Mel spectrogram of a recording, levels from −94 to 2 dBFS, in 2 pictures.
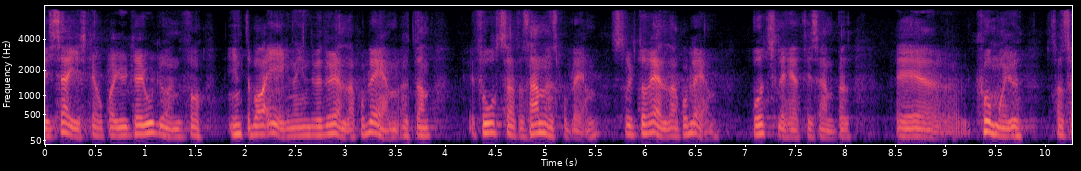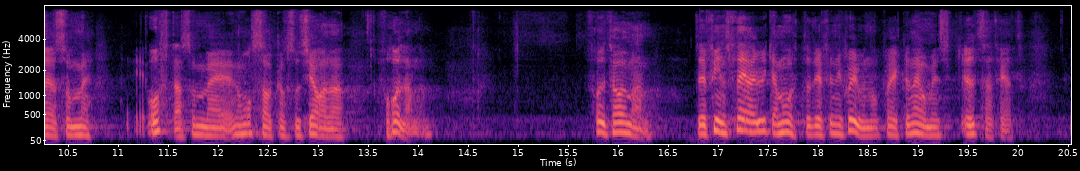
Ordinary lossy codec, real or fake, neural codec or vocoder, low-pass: AAC, 32 kbps; fake; vocoder, 44.1 kHz, 128 mel bands, Pupu-Vocoder; 7.2 kHz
